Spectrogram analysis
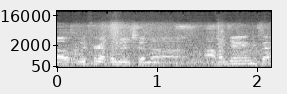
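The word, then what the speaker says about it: Ommegang: Yeah, it's We forgot to mention Amagang, is that how you right.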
